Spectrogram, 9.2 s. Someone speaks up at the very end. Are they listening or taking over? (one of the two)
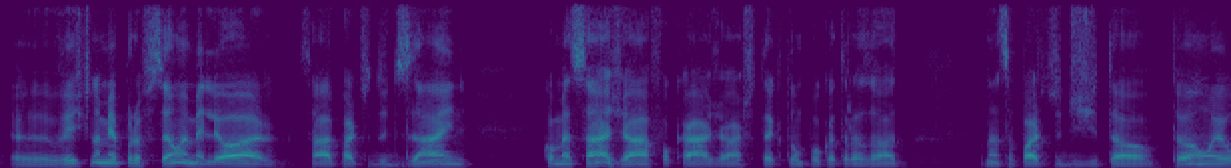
listening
